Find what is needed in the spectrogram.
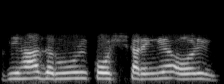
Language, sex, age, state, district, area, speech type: Urdu, female, 18-30, Delhi, East Delhi, urban, conversation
